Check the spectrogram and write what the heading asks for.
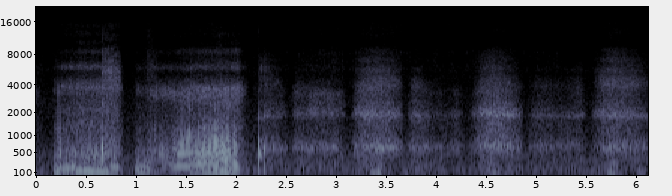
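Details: Sick, congested sleeper snoring with a stuffy nose, snores interrupted by mouth breathing; rough, rattly, snorting breaths about every second, a relatively quiet moment: congested snoring.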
